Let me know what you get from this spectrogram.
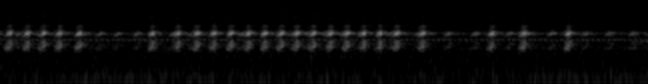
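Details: Tree frog calling from a pond in north-east Italy on an April night: a brisk, regular string of loud knocking croaks about four per second, slowing at the end, with a faint mole cricket trill beneath.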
